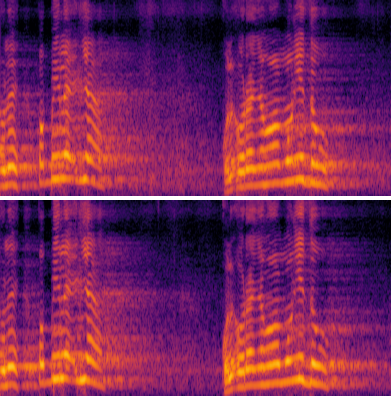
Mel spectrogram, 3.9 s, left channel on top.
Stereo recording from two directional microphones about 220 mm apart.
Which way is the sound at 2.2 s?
55° right (ahead or behind).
